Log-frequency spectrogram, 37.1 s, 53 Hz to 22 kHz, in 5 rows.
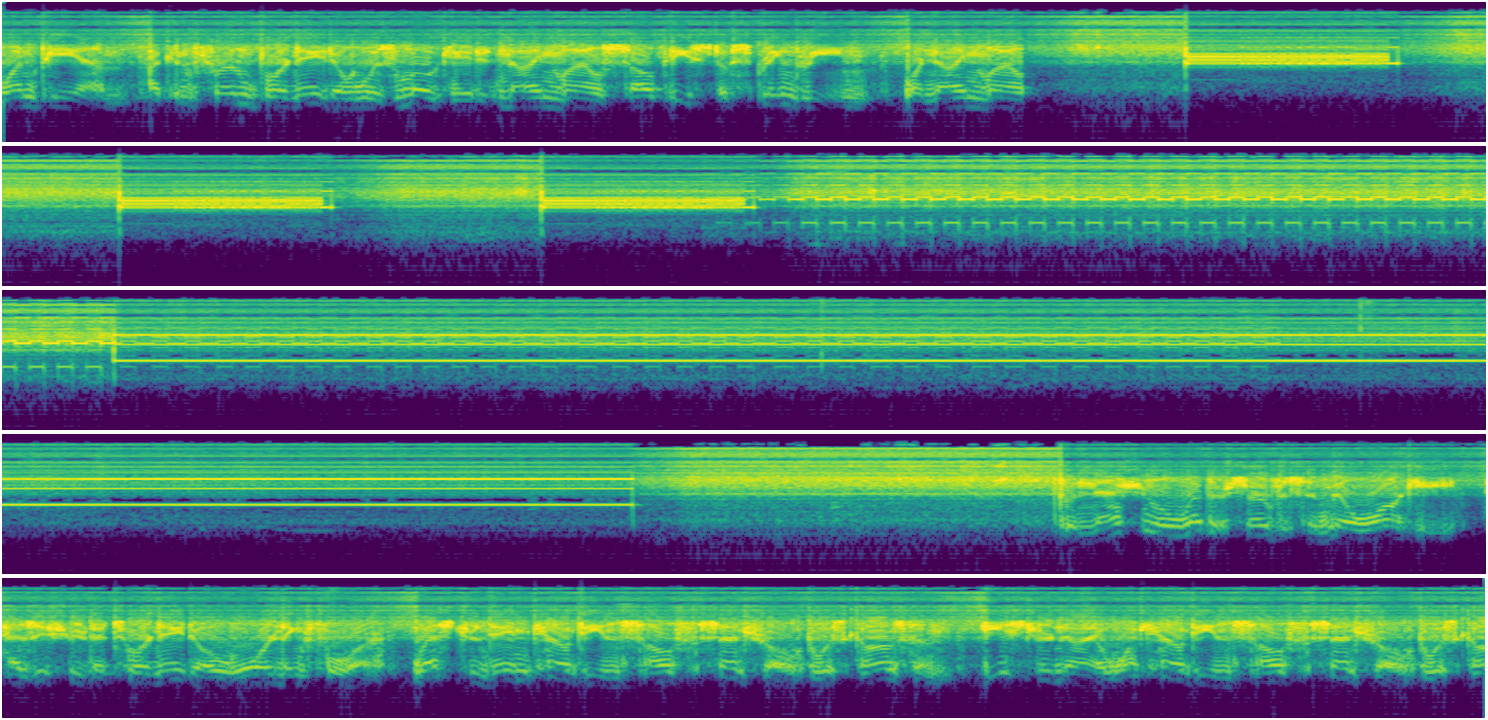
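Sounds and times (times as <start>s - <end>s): steady warning alarm tone: 5.9s - 7.0s, 8.0s - 9.1s, 10.1s - 25.5s
rapid pulsing beep: 10.2s - 25.4s.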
